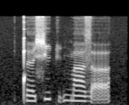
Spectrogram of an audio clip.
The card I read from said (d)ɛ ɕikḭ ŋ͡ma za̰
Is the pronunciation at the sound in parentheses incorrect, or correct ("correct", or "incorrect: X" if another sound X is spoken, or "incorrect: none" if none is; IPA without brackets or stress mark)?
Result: incorrect: ǃ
